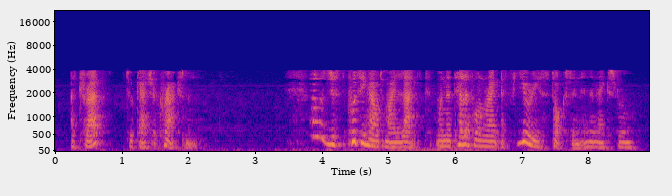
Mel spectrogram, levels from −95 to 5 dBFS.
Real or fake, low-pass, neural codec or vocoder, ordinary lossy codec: real; 7.2 kHz; none; AAC, 16 kbps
